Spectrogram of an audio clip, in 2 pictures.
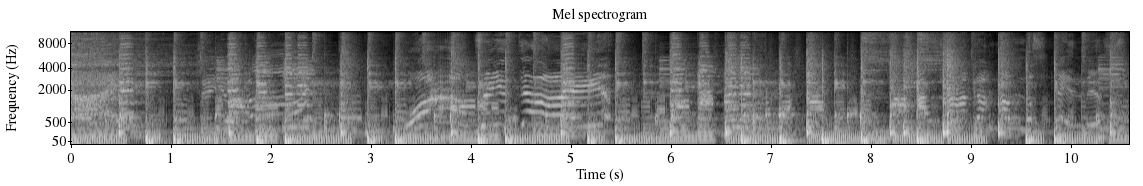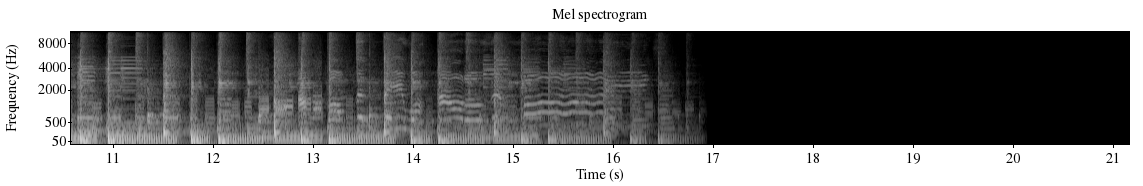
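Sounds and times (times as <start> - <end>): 
variety band playing: 0.0 - 16.8.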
